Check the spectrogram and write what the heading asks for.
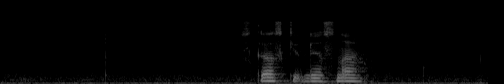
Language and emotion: Russian, neutral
